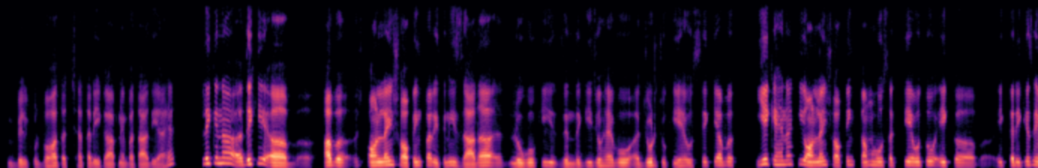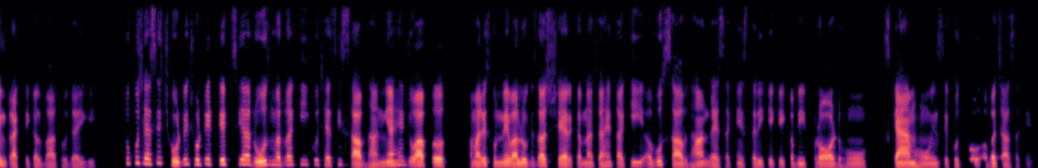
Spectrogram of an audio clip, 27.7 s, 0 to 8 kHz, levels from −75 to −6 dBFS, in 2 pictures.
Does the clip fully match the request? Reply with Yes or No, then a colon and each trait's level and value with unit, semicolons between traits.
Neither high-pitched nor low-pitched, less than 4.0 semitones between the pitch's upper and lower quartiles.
No: medium, 150 Hz; average, 4.3 semitones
